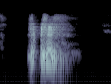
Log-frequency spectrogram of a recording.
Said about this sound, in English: No, I was trying to clear my throat as well, so I think I decided to stop just because I was getting a bit croaky.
